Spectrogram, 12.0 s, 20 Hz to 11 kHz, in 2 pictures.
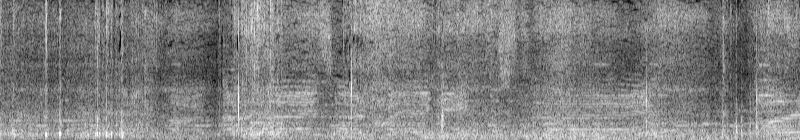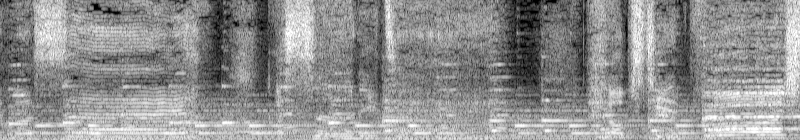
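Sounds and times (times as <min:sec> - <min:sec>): skateboard wheels rolling on pavement: 0:00.0 - 0:07.6
song music: 0:00.1 - 0:12.0.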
